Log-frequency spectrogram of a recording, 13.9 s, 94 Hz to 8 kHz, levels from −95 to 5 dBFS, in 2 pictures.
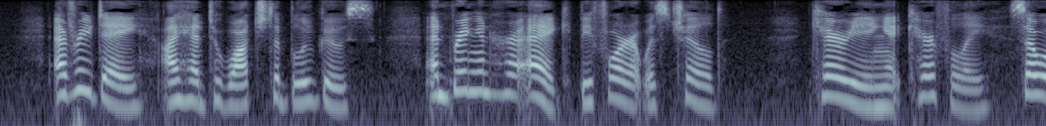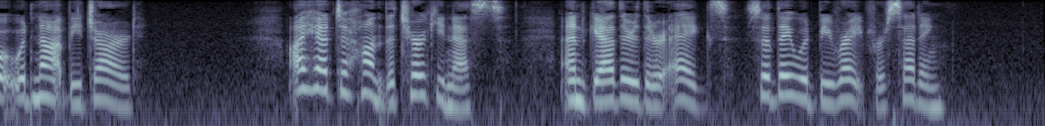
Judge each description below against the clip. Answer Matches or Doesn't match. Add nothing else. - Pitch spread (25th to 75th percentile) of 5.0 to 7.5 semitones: Matches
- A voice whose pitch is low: Doesn't match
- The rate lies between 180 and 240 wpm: Matches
